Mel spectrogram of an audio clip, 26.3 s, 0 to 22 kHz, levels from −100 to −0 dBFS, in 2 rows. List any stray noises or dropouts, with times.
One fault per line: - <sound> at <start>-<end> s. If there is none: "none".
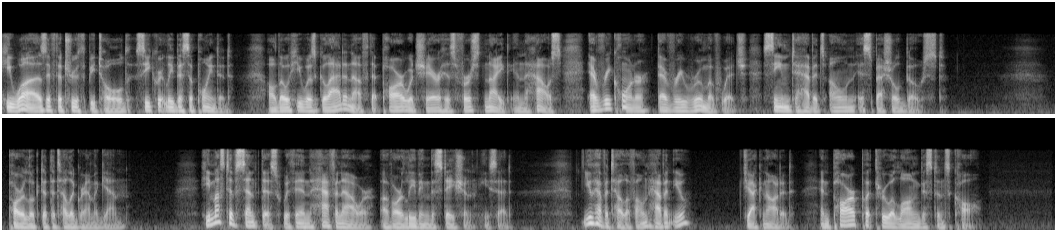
none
